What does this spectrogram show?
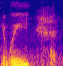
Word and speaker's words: Nuit: depicts an image of nuit I think that's the way it's pronounced correct new we oh well there's an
